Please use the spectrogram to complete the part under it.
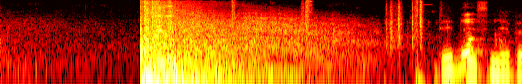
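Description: A shotgun fires a single loud blast that rings out and fades.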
